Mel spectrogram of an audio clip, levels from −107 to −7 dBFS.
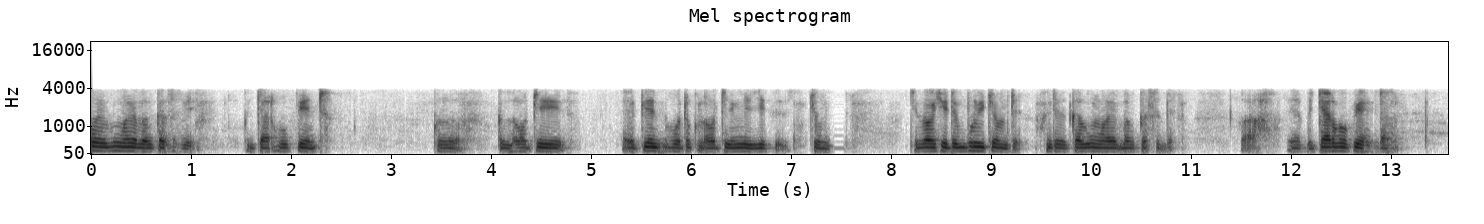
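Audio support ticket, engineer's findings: G.729 codec throughout: band limited to about 200 Hz to 3.6 kHz, speech rough and synthetic. Cause: 8 kbit/s pulse-excited coding rebuilds the signal from a filter and sparse pulses.

VoIP packet loss concealed by the speech codec at 0.73–0.94, 4.17–4.35, 5.67–5.82, 7.39–7.53 and 12.70–13.05 s: buzzy, fading stretched tones covering 40–200 ms of gaps. The decoder extrapolates its last pitch and filter, and recovery lags after packets resume.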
